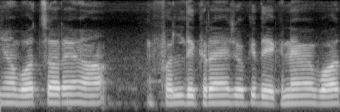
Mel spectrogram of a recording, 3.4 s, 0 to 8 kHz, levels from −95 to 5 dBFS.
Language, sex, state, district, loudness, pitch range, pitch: Hindi, male, Chhattisgarh, Bilaspur, -16 LUFS, 155-165 Hz, 160 Hz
